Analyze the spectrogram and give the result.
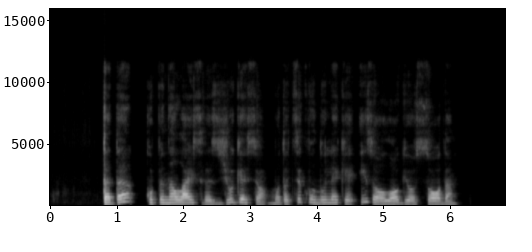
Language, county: Lithuanian, Vilnius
